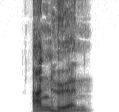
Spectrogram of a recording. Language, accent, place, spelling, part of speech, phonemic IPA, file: German, Germany, Berlin, Anhöhen, noun, /ˈanˌhøːən/, De-Anhöhen.ogg
- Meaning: plural of Anhöhe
